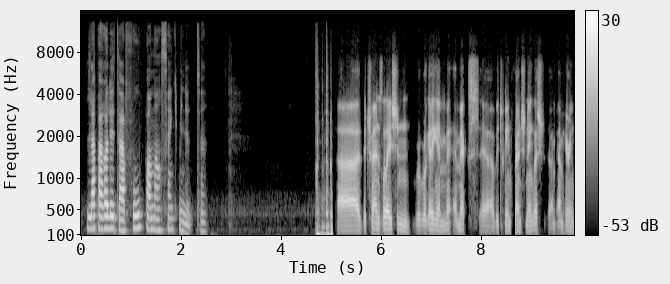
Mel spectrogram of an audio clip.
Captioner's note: speaking French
